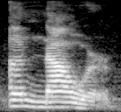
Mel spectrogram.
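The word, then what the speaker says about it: an hour: que começa com vogal ensinei para vocês que a n é usado antes de som de vogal quando h é mudo como no caso essa palavra e veja usar a apesar do hc uma consoante a gente usa é só para fazer a emenda do sol anauer ok a regra seria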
